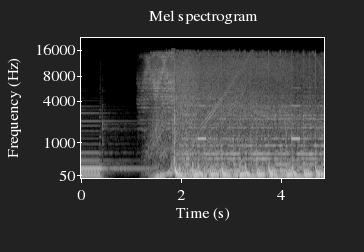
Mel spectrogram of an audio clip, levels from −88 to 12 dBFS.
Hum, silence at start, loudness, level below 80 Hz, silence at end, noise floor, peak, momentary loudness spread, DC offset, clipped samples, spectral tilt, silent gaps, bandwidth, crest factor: none; 0 s; -20 LUFS; -22 dBFS; 0 s; -43 dBFS; -6 dBFS; 10 LU; under 0.1%; under 0.1%; -4.5 dB/octave; none; 16.5 kHz; 12 dB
